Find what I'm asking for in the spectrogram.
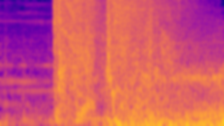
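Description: Accio summoning spell in the Hogwarts Legacy video game, a sudden loud swooshing rush after a quiet half-second, followed by a second surge and a sustained, noisy magical wash to the end.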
